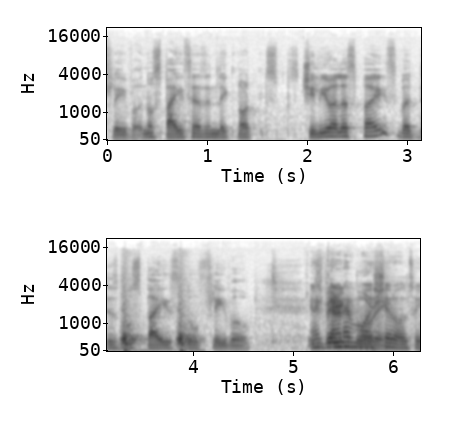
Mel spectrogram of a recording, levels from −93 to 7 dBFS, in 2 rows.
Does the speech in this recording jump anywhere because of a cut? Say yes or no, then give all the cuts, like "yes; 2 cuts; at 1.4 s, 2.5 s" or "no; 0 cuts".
no; 0 cuts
